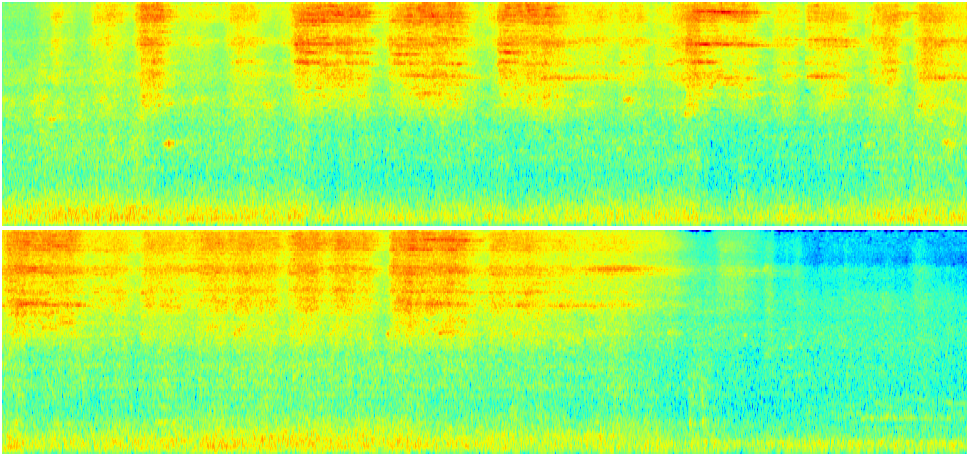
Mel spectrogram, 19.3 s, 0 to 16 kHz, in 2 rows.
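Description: Freight train of container wagons rolling past close by: a steady low rumble with wheels clattering and squealing at high pitch, in surges about once a second. The last wagon passes about 16 seconds in and the sound drops away.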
